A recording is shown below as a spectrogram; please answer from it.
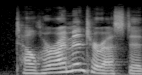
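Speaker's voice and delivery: plain reading voice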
